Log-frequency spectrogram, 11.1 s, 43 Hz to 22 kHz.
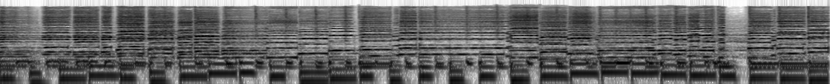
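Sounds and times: accordion playing a tune: 0.0 - 11.0
bouncing bass beat: 0.0 - 11.0.

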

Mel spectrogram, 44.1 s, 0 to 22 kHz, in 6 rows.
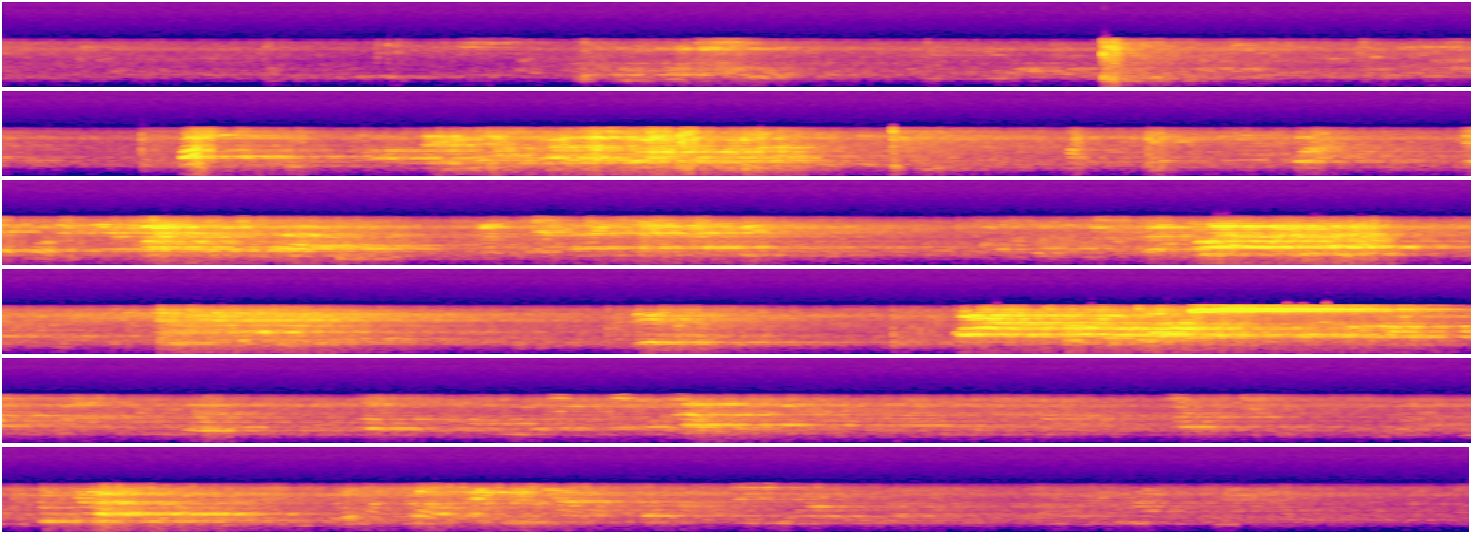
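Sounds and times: ball hit echoing in hall: 5.4 - 6.2, 8.0 - 14.1, 20.6 - 29.6
person shouting: 20.4 - 22.0, 26.8 - 29.4
high-pitched yell: 26.8 - 29.5.

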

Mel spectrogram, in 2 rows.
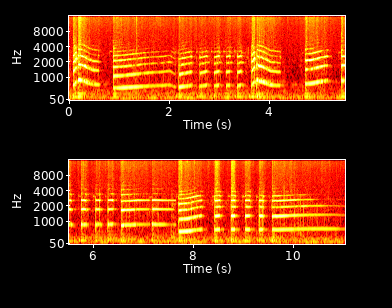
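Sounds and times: guitar with sliding notes: 0.0 - 11.0.

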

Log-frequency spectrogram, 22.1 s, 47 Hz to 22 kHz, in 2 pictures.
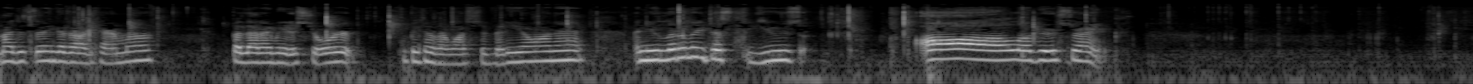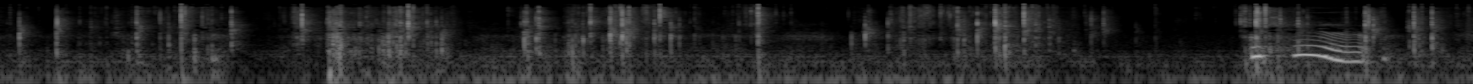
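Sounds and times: foil packet crinkling: 0.0 - 22.0.

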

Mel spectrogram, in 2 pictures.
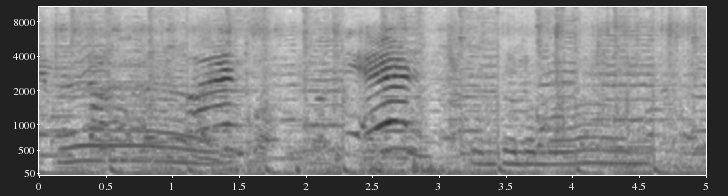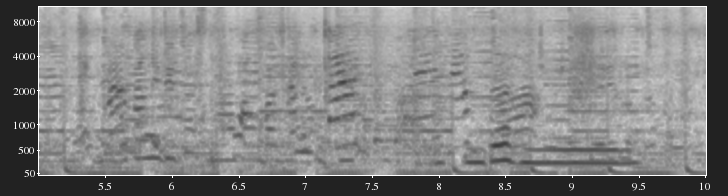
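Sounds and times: other voices: 0.0 - 9.8
background music: 0.0 - 10.0.

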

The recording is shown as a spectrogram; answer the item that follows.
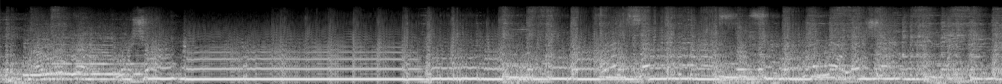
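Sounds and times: live dance music: 0.0 - 10.0.

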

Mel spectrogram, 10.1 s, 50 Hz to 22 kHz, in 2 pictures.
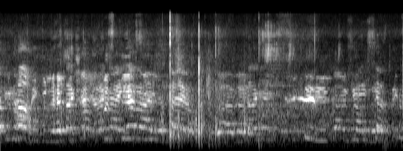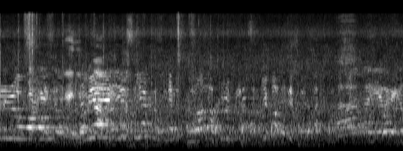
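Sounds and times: voices talking and calling out: 0.0 - 10.0.

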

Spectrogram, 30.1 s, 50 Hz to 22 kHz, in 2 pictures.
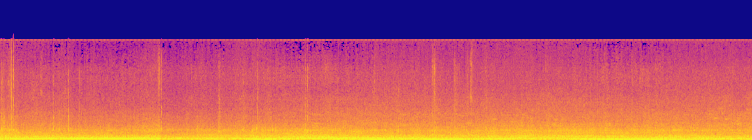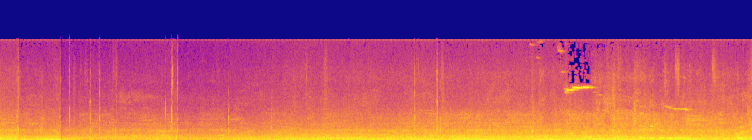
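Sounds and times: engine running steadily: 0.0 - 30.0
outdoor background noise: 0.0 - 30.0.

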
